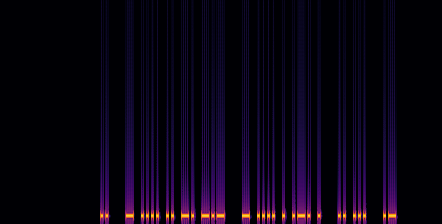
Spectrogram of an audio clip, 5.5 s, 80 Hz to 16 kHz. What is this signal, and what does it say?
Morse code, heard as a keyed tone, about 39 wpm, 700 Hz. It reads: I THINK THERE IS A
